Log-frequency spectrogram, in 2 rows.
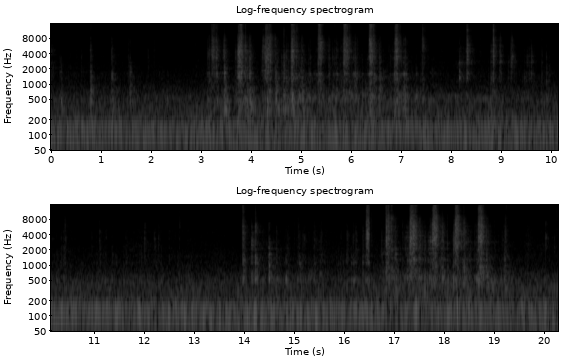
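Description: Faint clicking of a hand ratchet with a 5/16-inch socket, in two runs of sharp ticks a few seconds apart, as it loosens the nuts that hold the condenser fan motor to the grill cover.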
